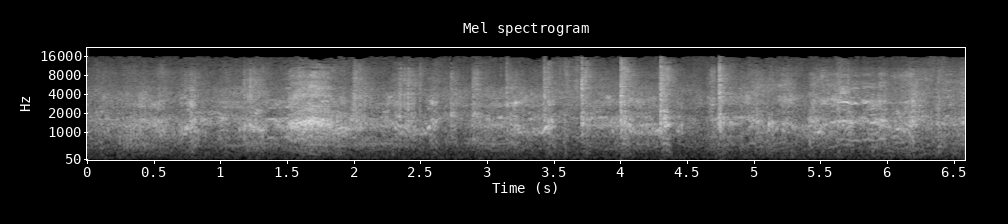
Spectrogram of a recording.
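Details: Harsh, gargling squawks from a Snowy egret colony during colony and greeting calls. A loud burst comes near two seconds, then rough, clattering calls keep rising and falling in volume over a steady background of many birds.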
